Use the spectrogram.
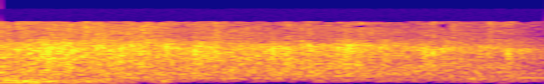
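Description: An audience applauding, a steady dense wash of many hands clapping at once, sustained and even throughout with no talking over it.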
